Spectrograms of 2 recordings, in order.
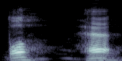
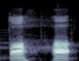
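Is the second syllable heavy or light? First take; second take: light; heavy. First: The second syllable is said light, not heavy. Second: The second syllable is said heavy like the first. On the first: The speaker calls it right. "Ta is heavy, ha is light" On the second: The speaker calls it wrong. "is the common mistake because the ta affects"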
